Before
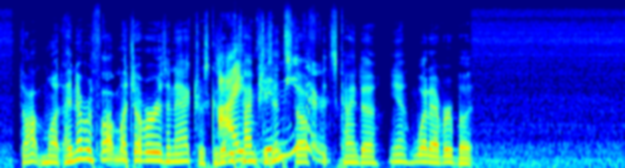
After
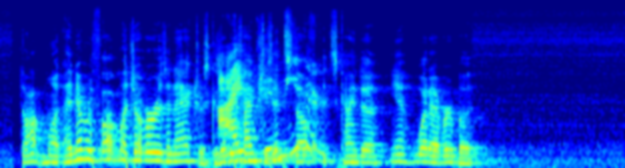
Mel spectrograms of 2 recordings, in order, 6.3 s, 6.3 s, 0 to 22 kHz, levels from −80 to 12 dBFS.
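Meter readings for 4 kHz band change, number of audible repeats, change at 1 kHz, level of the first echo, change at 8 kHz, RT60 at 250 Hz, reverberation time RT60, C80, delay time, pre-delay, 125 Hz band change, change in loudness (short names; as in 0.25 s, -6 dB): -6.5 dB, none, -6.0 dB, none, -6.5 dB, 0.90 s, 0.65 s, 17.5 dB, none, 3 ms, -6.0 dB, -6.0 dB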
